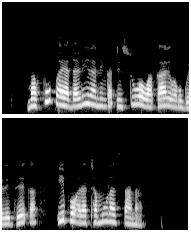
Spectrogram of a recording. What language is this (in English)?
Nyungwe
